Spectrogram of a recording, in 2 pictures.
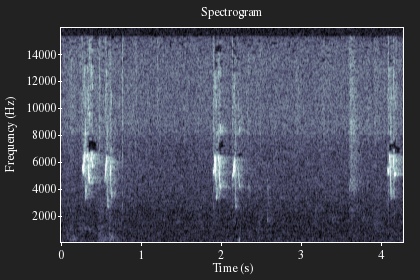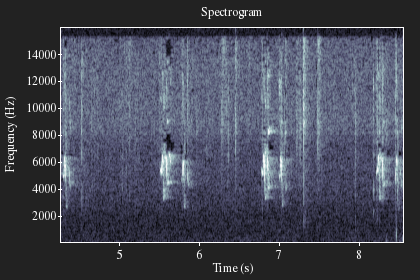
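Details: Rosa Bourke's parakeet chick, six weeks old, in a family cage while its father feeds it on the back perch. Faint, high double chirps are repeated about every one and a half seconds over a low background hiss.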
